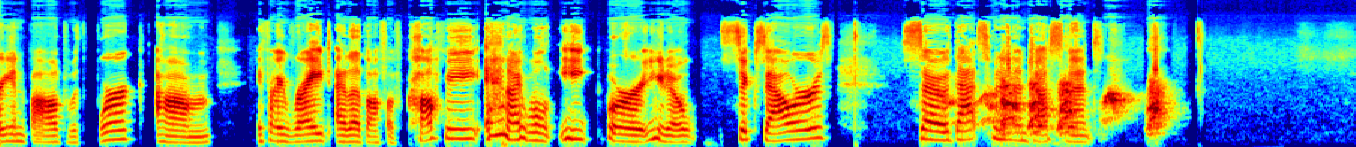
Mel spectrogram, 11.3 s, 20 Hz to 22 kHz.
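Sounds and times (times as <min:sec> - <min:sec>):
speech: 0:00.0 - 0:09.7
dog barking: 0:07.9 - 0:09.9.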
